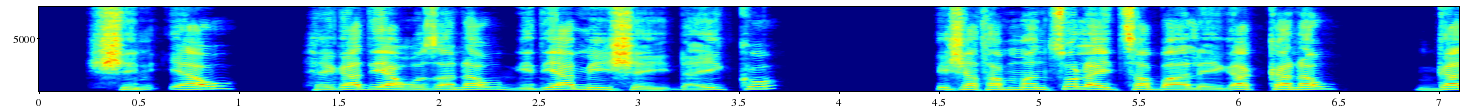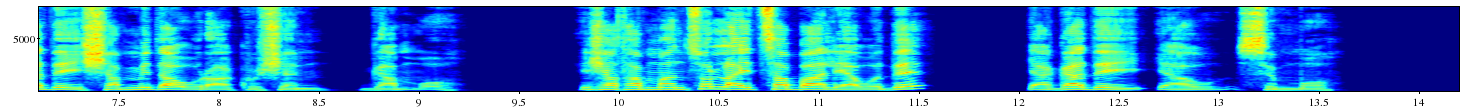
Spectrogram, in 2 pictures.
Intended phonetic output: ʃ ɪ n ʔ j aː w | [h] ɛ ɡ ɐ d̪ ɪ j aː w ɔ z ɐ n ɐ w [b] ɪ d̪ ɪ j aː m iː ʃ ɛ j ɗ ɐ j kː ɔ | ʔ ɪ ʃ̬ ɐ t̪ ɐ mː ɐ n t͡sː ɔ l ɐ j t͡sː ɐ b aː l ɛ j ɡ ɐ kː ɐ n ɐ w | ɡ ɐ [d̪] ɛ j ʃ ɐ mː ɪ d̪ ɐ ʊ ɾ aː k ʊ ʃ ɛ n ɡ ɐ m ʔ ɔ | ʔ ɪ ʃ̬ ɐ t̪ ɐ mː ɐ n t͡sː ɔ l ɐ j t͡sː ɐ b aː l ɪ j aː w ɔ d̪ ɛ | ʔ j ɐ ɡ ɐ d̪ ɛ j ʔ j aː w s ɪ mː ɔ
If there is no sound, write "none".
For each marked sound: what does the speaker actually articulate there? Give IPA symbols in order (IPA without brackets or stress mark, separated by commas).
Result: h, ɡ, d̪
